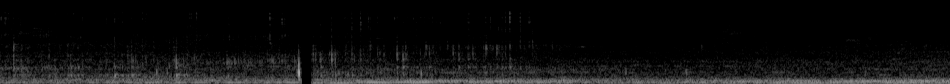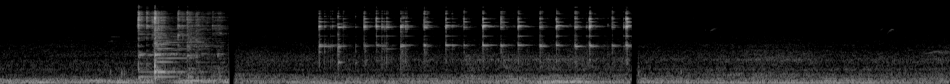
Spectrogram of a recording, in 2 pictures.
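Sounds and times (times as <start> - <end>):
metal spoon clinking against glass: 10.9 - 11.8, 12.7 - 15.9.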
